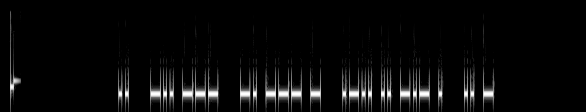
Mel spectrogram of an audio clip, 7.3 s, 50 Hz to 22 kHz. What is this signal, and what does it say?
Morse code, heard as a keyed tone, about 30 wpm, 700 Hz. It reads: I DO NOT LIKE IT
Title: Sets of 5 Words Encore 30wpm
